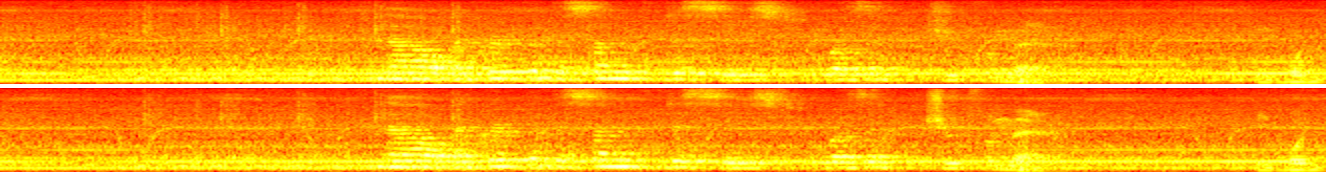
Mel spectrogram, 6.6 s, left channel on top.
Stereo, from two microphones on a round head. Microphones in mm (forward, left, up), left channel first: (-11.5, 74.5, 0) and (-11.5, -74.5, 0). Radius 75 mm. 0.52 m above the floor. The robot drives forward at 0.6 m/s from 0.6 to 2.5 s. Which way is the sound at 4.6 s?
45° right (ahead or behind).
